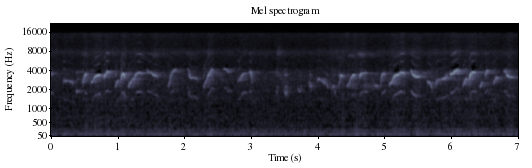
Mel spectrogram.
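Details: Javan grey-throated white-eye song: a rapid stream of high, bright chirps and short rising-falling whistled notes, busy and twittering, with a steady low hum beneath.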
